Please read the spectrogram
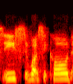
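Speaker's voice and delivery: ordinary delivery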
